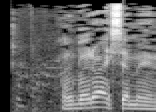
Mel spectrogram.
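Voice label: "liberati se", Croatian dialect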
